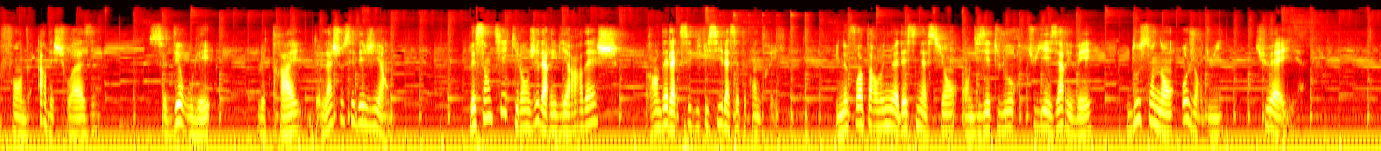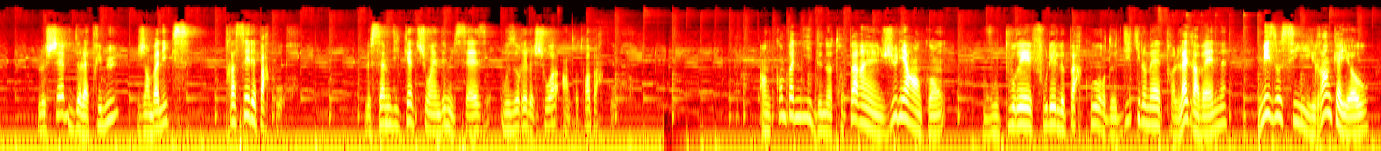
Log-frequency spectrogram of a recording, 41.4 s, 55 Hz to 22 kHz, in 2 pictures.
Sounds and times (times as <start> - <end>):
Speech: 0.0 - 1.5, 2.2 - 3.2, 3.9 - 5.9, 7.0 - 11.8, 12.5 - 19.6, 21.3 - 25.2, 26.2 - 30.2, 32.1 - 41.3
Music: 0.0 - 41.4.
